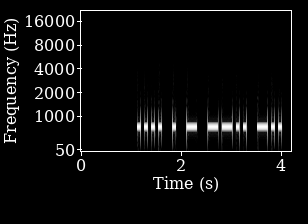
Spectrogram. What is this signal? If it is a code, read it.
Morse code, heard as a keyed tone, about 17 wpm, 700 Hz. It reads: HETZD
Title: Code Groups - 5 Letters - 17wpm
